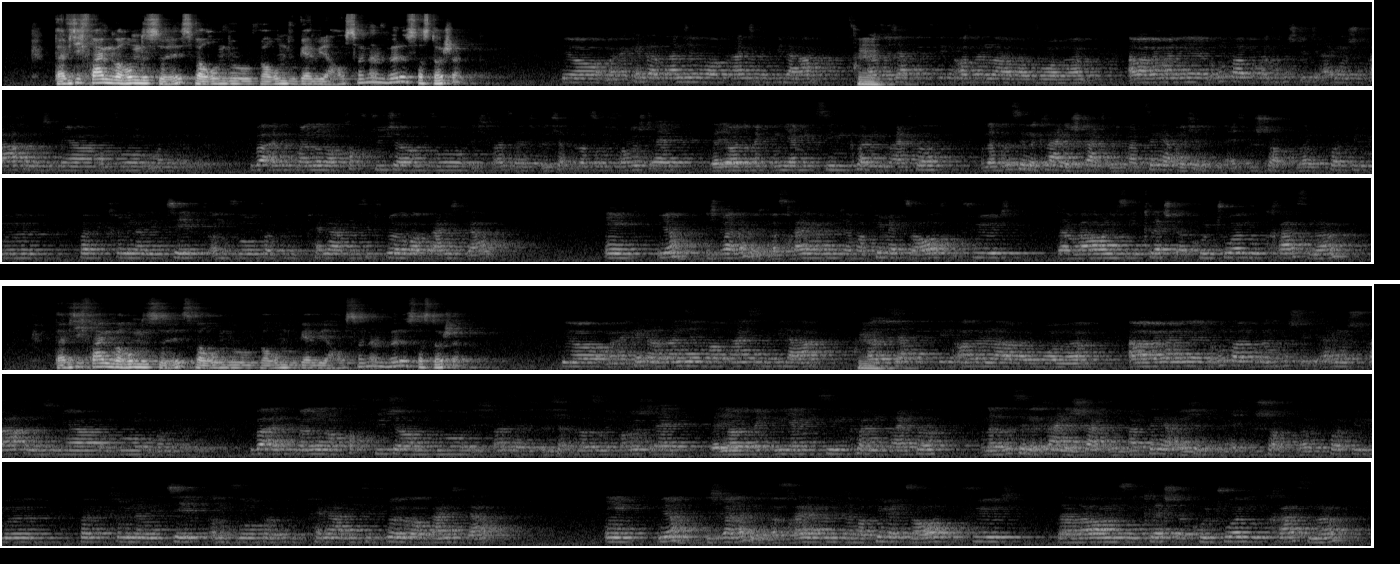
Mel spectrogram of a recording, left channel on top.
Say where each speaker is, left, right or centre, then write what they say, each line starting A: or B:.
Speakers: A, on the left; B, on the left.
A: Darf ich dich fragen, warum das so ist? Warum du, warum du gern wieder auswandern würdest aus Deutschland?
B: Ja, man erkennt das Land hier überhaupt gar nicht mehr wieder.
A: Hm,
B: Also ich habe nichts gegen Ausländer oder so, ne? Aber wenn man hier rumläuft und man versteht die eigene Sprache nicht mehr und so, und man, äh, überall sieht man nur noch Kopftücher und so, ich weiß nicht, ich habe mir das so nicht vorgestellt, der ja direkt in Jemen ziehen können, weißt du? Und das ist hier eine kleine Stadt und ich war zehn Jahre nicht hier und ich bin echt geschockt, ne? Also voll viel Müll, voll viel Kriminalität und so, voll viele Penner, die es hier früher überhaupt gar nicht gab. Und ja, ich war, weiß nicht, in Australien habe ich mich einfach viel mehr zu Hause gefühlt. Da war auch nicht so ein Clash der Kulturen so krass, ne?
